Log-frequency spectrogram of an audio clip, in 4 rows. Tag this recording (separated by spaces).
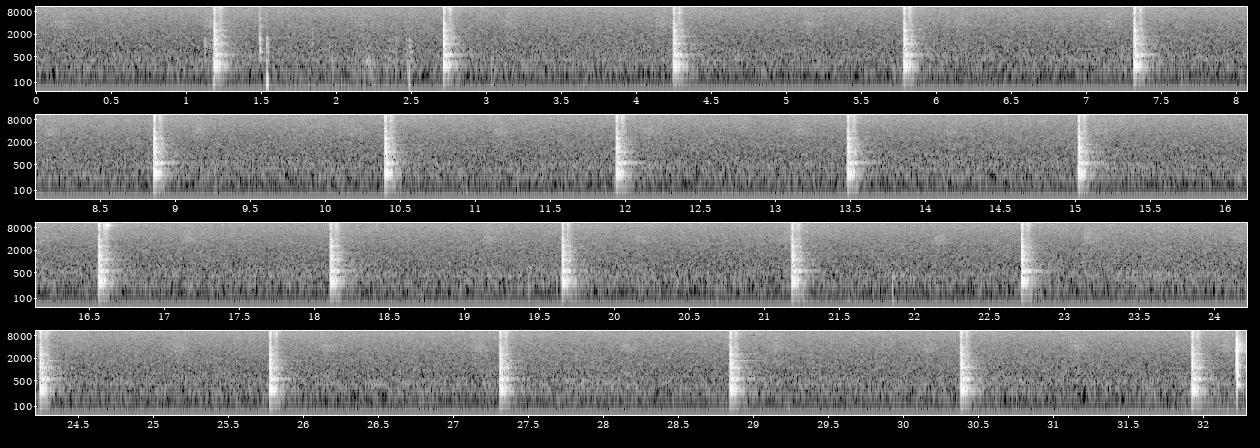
kitchen water field-recording dripping wet laundry drops drip zoom drips h4n tap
